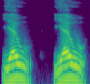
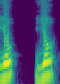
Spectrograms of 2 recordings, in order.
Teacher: on va passer du ya au wa avec souplesse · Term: harf lin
